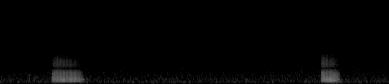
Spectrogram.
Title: My cat's human snore!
